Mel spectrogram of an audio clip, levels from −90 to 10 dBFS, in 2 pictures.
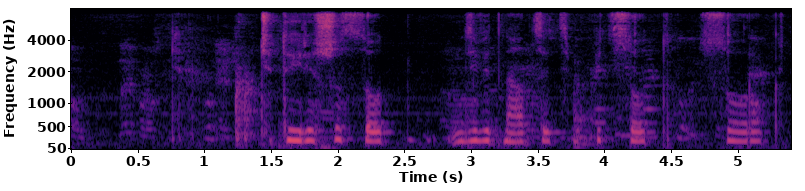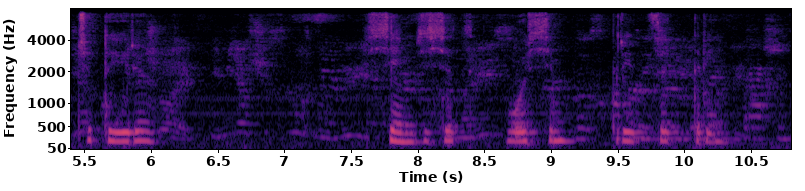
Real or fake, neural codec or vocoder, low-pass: real; none; 7.2 kHz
